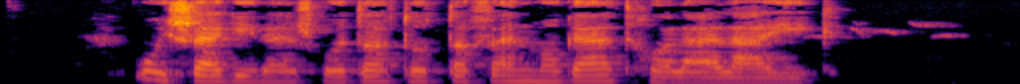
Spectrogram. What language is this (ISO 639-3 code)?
hun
